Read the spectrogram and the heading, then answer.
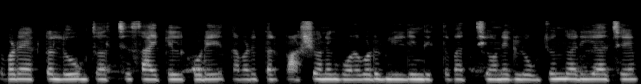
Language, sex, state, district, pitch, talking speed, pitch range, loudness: Bengali, female, West Bengal, North 24 Parganas, 235 Hz, 175 wpm, 230-235 Hz, -23 LUFS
